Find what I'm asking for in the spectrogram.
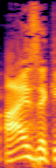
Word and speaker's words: Isaac: And if you don't know, the name Isaac in Hebrew is the name laughter. So they named him laughter, right? We hear Isaac, that's the Hebrew pronunciation of this word, but it means laughter.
